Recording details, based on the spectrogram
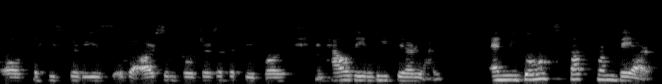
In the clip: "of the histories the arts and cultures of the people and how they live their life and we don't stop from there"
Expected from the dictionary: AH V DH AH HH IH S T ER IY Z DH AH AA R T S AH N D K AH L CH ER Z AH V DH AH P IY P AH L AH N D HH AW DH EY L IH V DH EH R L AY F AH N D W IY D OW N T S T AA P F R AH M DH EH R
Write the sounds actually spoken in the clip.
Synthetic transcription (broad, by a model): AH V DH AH HH IH S T ER IY Z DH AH AA R T S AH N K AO CH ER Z AH V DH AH P IY P AH L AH N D HH AW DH EY L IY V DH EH R L AY F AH N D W IY D OW N T S T AA P F R AH M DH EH R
